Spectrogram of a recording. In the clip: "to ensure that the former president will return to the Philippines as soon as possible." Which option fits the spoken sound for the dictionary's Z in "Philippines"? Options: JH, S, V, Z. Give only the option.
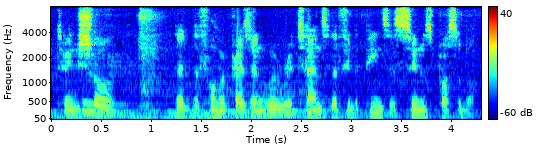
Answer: Z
